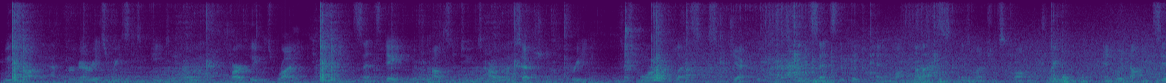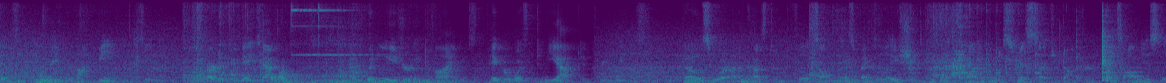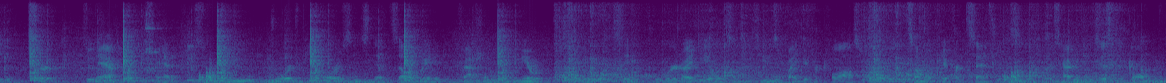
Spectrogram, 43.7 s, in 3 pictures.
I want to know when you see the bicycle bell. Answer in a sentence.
The bicycle bell can be heard from 18.1 to 20.1 s and from 30.4 to 31.3 s.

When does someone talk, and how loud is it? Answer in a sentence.
You can hear the talking from 0.0 to 43.6 s, at a steady volume.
